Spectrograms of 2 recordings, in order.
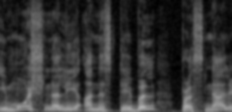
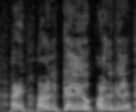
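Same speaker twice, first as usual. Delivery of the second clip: higher, louder mock threat; sudden rage; 6 semitones higher, 4 dB louder, much faster than usual. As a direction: snap into a shouted threat.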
